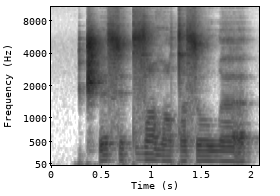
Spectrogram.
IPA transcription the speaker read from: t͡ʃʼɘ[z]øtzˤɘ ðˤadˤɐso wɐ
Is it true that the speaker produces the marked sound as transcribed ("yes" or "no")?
no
